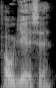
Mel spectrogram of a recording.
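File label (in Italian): "faugliese", vocabolario dialettale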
